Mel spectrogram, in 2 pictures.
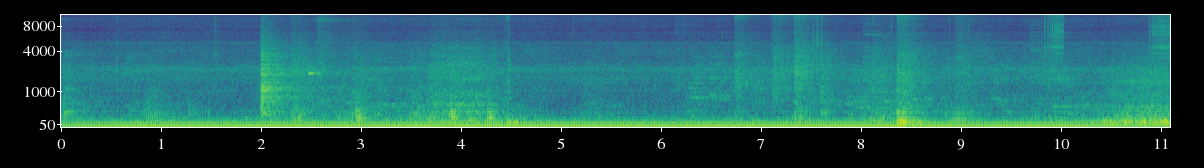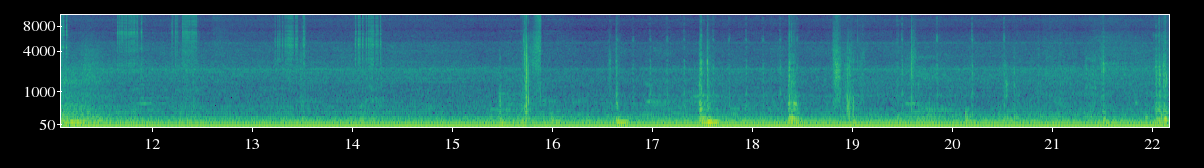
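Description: A 2020 Honda Accord's 1.5-litre four-cylinder engine idling steadily with the cabin fan running. A few scattered clicks and taps come from dashboard buttons and knobs being worked.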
